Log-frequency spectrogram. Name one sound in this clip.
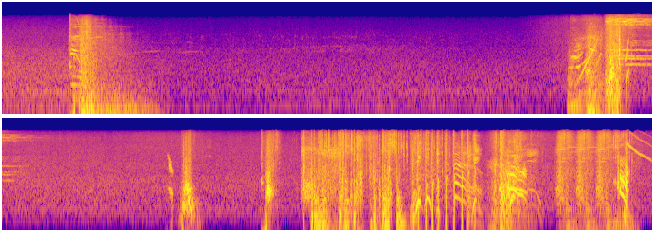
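Short, playful electronic sound effects chime and whoosh.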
